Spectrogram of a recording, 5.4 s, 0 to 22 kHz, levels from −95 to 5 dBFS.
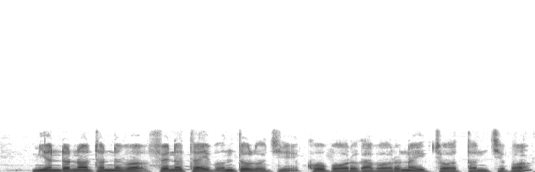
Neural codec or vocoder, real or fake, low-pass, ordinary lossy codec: none; real; 5.4 kHz; none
